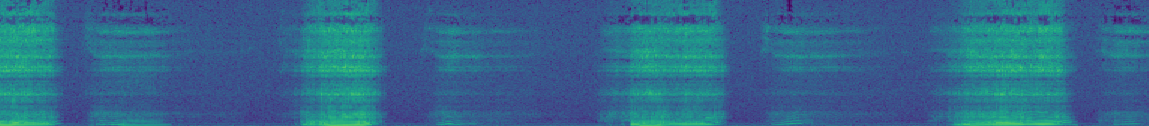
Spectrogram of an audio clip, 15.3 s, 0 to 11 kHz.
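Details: Person asleep: loud, rough, buzzing snores on each breath in, quieter breaths out, about 14 breaths a minute; heavy snoring.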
